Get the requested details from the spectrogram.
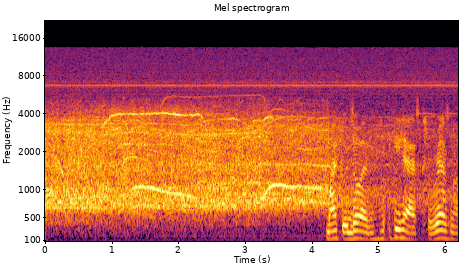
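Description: A large arena crowd roars and cheers.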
